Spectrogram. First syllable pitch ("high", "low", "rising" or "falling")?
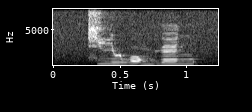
high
